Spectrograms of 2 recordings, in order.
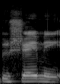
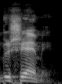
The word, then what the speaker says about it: Buscemi: on a Saturday Night Live sketch with Steve Buscemi in the People's Court. Who? Okay. There's this sketch from Saturday Night Live. What was the name you said? What? Steve Buscemi? Steve Buscemi. Steve Buscemi?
